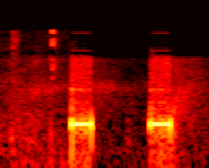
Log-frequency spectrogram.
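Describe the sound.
Telephone busy signal after a caller's line disconnected during a call-in program: two steady, mid-pitched beeps, evenly spaced and alone, with a few faint clicks before them.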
